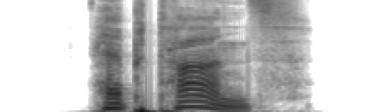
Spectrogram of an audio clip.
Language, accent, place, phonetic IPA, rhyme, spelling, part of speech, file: German, Germany, Berlin, [hɛpˈtaːns], -aːns, Heptans, noun, De-Heptans.ogg
- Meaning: genitive singular of Heptan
